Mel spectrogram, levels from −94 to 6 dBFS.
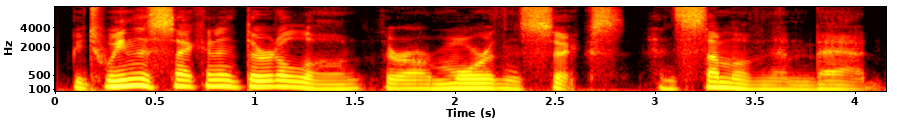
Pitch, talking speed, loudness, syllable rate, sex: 125 Hz, 230 wpm, -18 LUFS, 5.8 syllables/s, male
